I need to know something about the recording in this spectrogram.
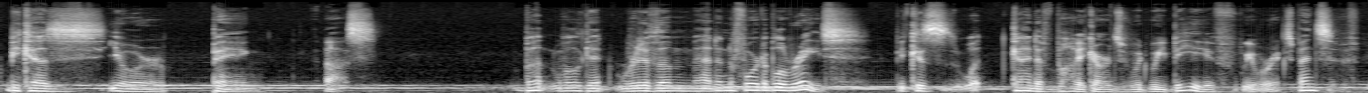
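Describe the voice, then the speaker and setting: A man's voice: on the low side, a little slow, creaky. A man playing a devoted, dorky yandere bodyguard in an ASMR roleplay, earnest and rambling, awkwardly correcting his own slips. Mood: flustered, devoted. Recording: loud music behind the voice. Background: music.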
